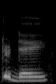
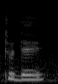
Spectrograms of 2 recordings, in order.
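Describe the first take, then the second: First: The word is said on a low pitch. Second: The word is said on a middle pitch. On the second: "or middle"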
